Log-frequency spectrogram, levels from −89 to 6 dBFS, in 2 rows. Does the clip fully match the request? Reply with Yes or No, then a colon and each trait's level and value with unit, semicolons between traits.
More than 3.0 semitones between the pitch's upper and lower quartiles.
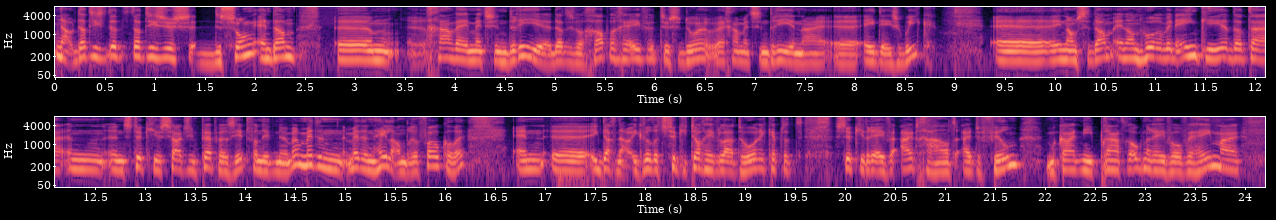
Yes: average, 4.0 semitones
